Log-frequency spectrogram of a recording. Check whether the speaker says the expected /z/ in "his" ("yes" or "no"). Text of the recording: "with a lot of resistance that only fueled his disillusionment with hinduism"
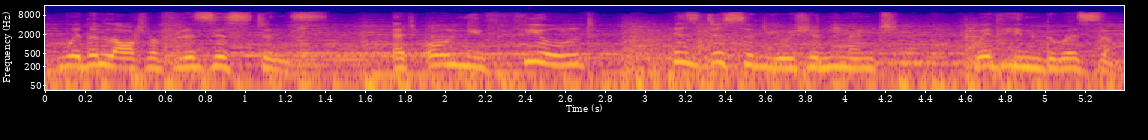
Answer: yes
